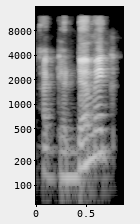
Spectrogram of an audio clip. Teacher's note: the primary stress is on the third syllable and the secondary system is on the first syllable please keep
